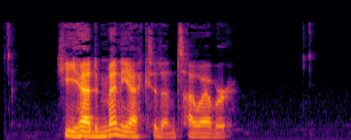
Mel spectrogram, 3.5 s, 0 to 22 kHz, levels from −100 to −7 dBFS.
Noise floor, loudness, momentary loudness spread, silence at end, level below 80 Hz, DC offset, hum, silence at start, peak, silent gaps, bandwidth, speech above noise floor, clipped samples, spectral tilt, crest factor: -78 dBFS; -24 LUFS; 16 LU; 1.25 s; -62 dBFS; under 0.1%; none; 0.6 s; -2 dBFS; none; 11.5 kHz; 54 dB; under 0.1%; -5 dB/octave; 26 dB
